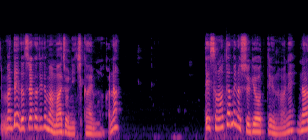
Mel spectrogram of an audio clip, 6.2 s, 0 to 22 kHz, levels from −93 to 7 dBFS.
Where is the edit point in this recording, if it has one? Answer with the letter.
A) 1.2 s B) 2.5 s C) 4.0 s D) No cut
D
